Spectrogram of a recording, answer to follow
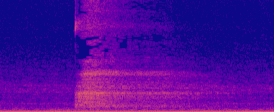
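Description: A boy sighs once, a short breathy exhale about half a second in that fades away, over a steady low hum.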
